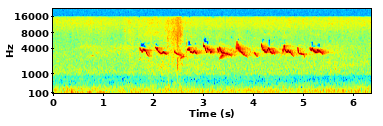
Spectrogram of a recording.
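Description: A songbird singing a quick run of about a dozen short down-slurred notes, about three a second, starting a couple of seconds in and stopping shortly before the end, over faint steady outdoor background noise.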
